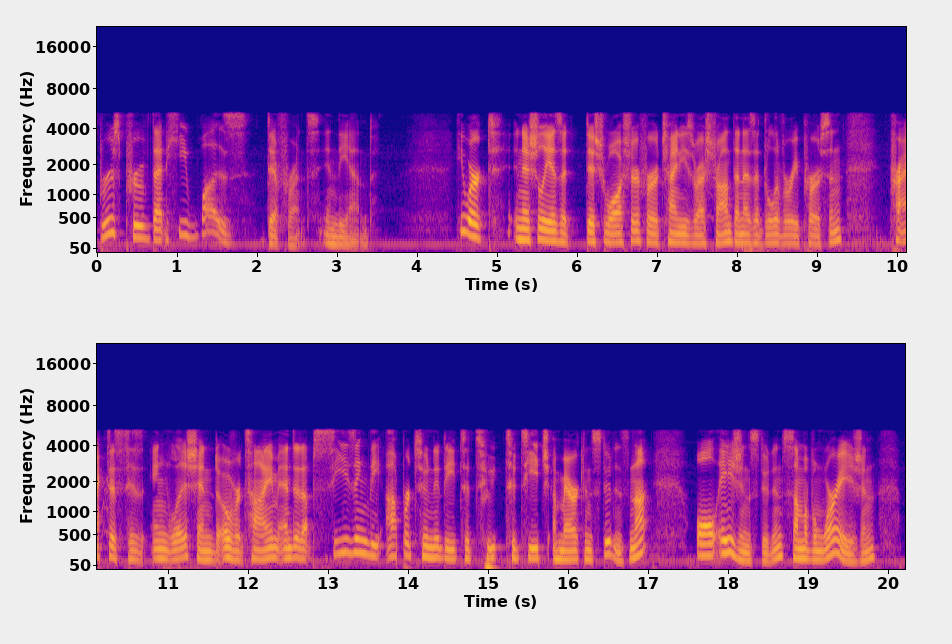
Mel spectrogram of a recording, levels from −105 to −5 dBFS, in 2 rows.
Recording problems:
high frequencies cut off; noticeable; nothing above 5.5 kHz

